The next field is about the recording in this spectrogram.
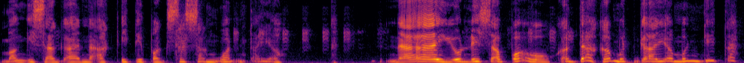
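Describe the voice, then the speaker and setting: A kindly old grandmother in a radio drama. Her voice is high and very creaky, gentle and welcoming in manner. Words come out slowly. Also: exaggerated voice. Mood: gentle, coaxing. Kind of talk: Ilocano radio drama acting.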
